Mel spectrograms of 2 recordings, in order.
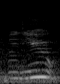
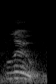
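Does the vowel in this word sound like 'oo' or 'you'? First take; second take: you; oo. First: The vowel sounds like 'you'. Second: The vowel sounds like 'oo'. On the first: The speaker calls it wrong. "it's not a fluke" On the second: The speaker calls it right. "It's a fluke, ooh"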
